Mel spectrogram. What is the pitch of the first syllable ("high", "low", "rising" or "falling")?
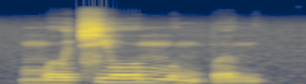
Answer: rising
